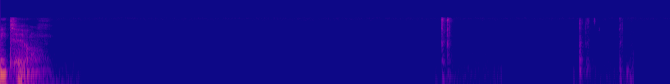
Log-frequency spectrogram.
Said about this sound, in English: I'm typing with one hand here.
